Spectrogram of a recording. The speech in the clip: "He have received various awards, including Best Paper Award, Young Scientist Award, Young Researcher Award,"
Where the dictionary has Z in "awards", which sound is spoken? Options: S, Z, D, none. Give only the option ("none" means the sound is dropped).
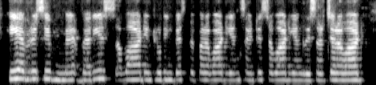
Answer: none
